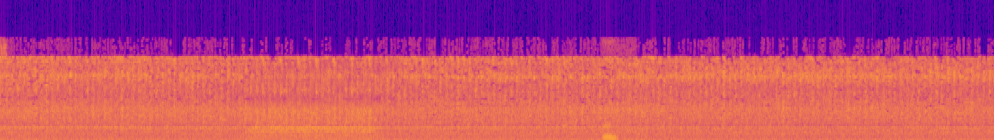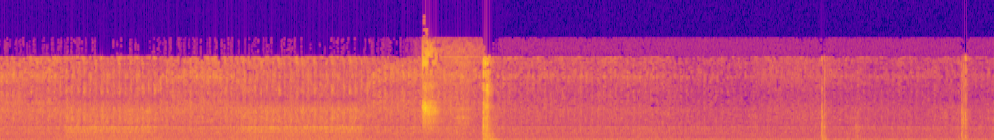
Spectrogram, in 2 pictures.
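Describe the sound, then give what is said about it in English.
A car engine idles with a steady, low rumble throughout, joined by a few brief clicks and knocks near the middle; faint voices may murmur underneath. “No, I think they're trying to get the other car out.”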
